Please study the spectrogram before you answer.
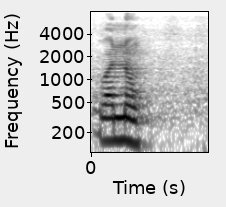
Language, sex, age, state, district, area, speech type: Sindhi, male, 18-30, Gujarat, Surat, urban, read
